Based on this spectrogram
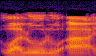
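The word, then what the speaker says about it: ولؤلؤا: Walulu'a sudah dibaca walulu'a ya, dibacanya walulu'a bukan walulu'a. Hamzanya bukan pada huruf dhamma huruf waw dua-duanya tapi salah satu aja walulu'a.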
